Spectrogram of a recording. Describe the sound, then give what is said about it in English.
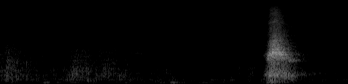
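Heavy breathing while catching breath after exertion: soft, uneven breaths lead to one loud, forceful exhale near the end, with no talk. “Gotta catch my breath.”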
